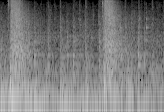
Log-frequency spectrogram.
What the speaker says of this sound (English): Shooting at Sully, you crazy fool.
